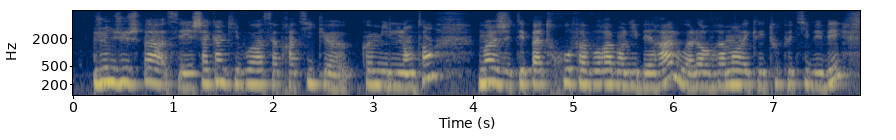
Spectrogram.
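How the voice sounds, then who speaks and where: There is audible room echo and noticeable background noise as a woman of medium pitch speaks with fairly even intonation. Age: 30s. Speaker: physiotherapist and mother vlogger. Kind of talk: casual talk to camera. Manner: fast; hesitant with many fillers.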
